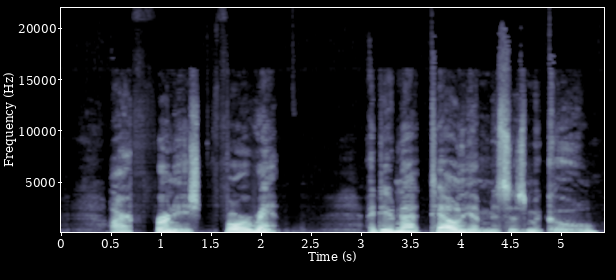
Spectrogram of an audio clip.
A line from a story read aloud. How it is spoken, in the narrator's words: Purdy, in her furriest tones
